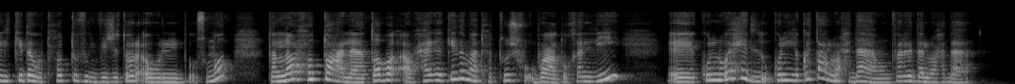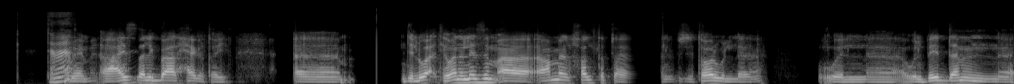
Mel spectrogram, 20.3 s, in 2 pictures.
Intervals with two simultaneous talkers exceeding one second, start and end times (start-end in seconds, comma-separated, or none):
none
